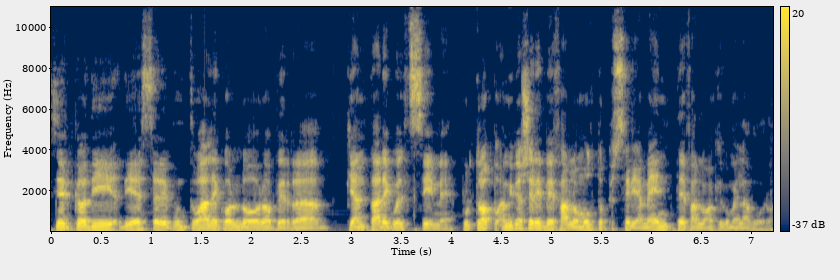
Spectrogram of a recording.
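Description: A man at medium pitch with ordinary pitch variation, fairly quick and with hardly any pauses, big swings in loudness, music in the background. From Italy, Naples. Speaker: game designer. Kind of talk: podcast interview. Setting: remote call.

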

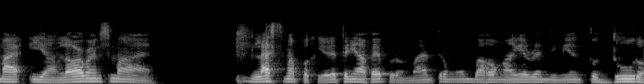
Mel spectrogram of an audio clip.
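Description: A man talks at a moderate pace. His medium pitch carries fairly even intonation. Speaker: podcast host. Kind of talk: casual chat.

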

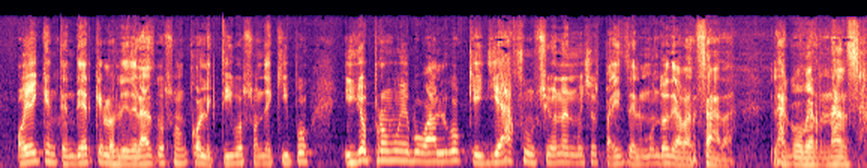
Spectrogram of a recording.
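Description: A man with a fairly high pitch talks at a fairly quick pace, using ordinary pitch variation. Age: 40s. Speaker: politician. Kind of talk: radio interview. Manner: halting, with frequent fillers and repetitions.

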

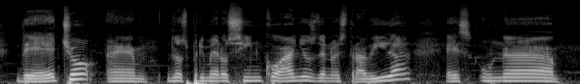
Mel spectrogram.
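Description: Against music in the background, a man with a Mexican accent speaks at a very slow pace with a fairly high pitch. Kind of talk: casual inspirational talk.

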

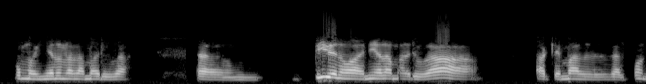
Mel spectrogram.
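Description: This man's voice sits at a medium pitch, moving at a moderate pace with fairly even intonation. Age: 60s. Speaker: brickworks owner and racehorse owner. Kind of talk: on-site news interview.

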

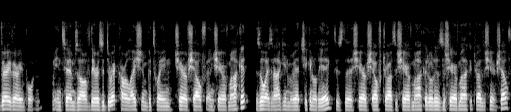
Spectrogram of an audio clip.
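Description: The man's intonation stays flat and monotone. He talks very fast. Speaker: industry manager presenting. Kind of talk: conference presentation. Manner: casual, self-deprecating.

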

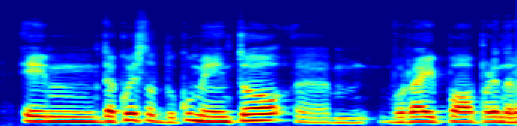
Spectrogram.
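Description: Fairly high male voice, dark and mellow in tone. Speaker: podcast host and interviewer. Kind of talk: interview.

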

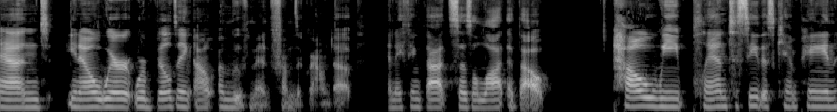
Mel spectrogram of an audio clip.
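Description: A woman's plain, everyday voice with fairly even intonation, on a very clean recording against a silent background. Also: dry, close sound with no echo. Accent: American. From New York City (Glen Oaks, Queens). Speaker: political candidate and organizer. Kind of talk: interview.

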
